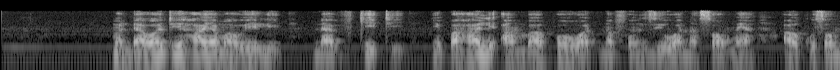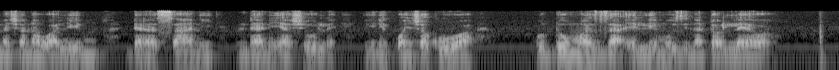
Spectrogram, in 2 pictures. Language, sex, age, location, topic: Swahili, male, 18-24, Kisumu, education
